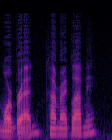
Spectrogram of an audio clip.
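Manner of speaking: ordinary delivery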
